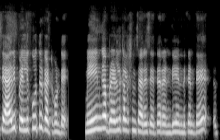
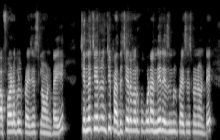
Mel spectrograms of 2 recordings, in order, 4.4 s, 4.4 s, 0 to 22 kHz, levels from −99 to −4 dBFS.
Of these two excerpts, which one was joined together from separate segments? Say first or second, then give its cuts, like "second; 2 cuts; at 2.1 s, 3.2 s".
first; 1 cut; at 1.3 s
